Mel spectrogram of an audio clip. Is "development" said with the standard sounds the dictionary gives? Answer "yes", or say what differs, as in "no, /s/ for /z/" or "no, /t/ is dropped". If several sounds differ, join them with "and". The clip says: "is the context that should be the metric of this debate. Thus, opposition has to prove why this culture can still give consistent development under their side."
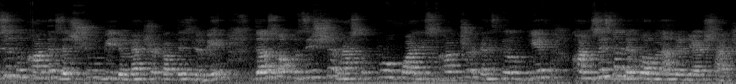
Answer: no, /p/ is dropped and /t/ is dropped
